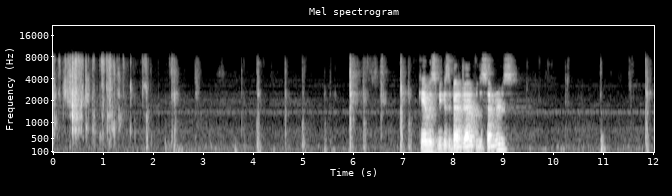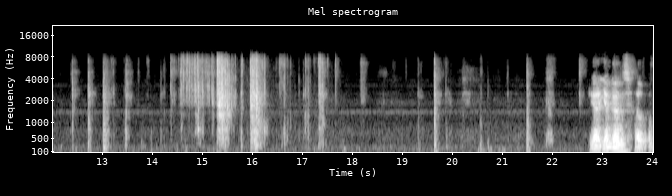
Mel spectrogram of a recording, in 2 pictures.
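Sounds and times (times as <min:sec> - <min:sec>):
wrapper crackling: 0:00.0 - 0:02.5, 0:14.4 - 0:17.8
cards clicking and tapping: 0:03.7 - 0:07.2, 0:11.8 - 0:14.4.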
